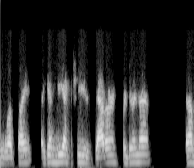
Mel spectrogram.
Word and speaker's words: Gathr: It's Gather, so it's spelled Gathr.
